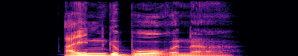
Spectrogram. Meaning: inflection of eingeboren: 1. strong/mixed nominative masculine singular 2. strong genitive/dative feminine singular 3. strong genitive plural
- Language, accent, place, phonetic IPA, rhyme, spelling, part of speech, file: German, Germany, Berlin, [ˈaɪ̯nɡəˌboːʁənɐ], -aɪ̯nɡəboːʁənɐ, eingeborener, adjective, De-eingeborener.ogg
